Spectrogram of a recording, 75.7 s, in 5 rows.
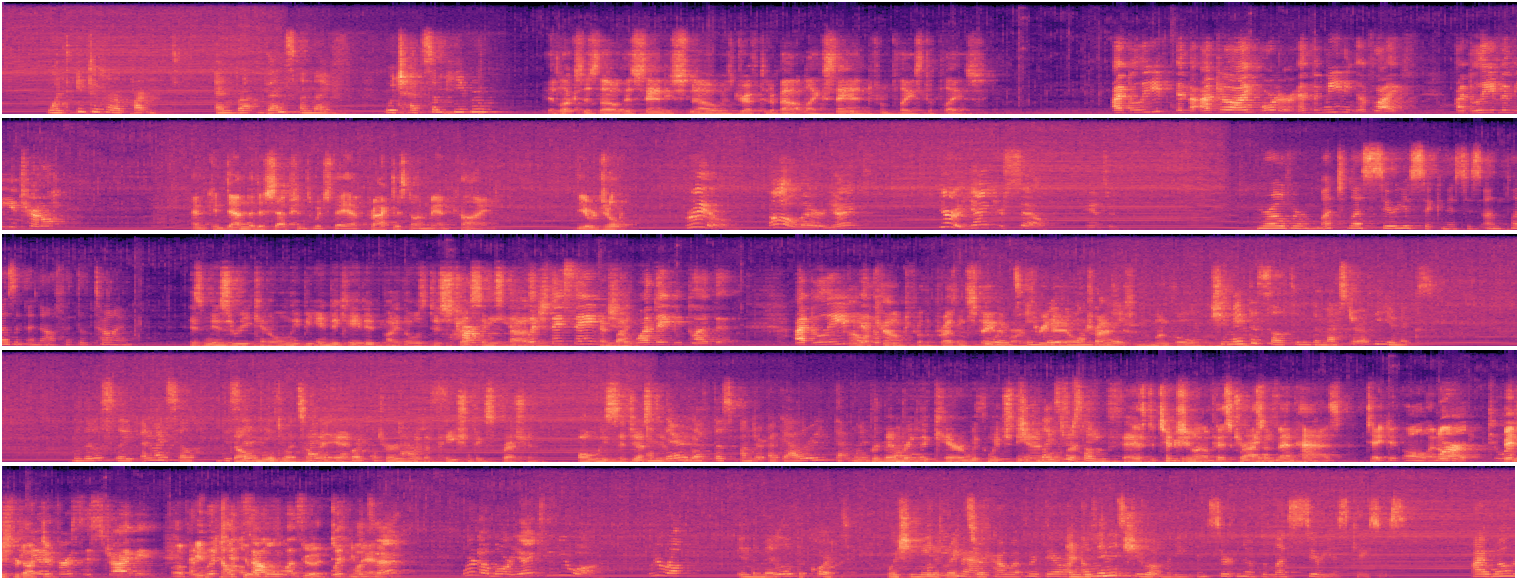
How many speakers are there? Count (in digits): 7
